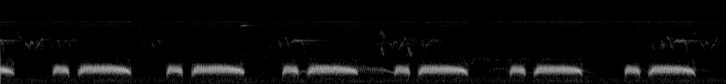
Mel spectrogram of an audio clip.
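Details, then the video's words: Wild spotted dove of medium-pitched voice repeating short-then-long coos in a regular rhythm, each long coo held and even; light chirps from small birds in the background. "Tekukur Liar // Suara Menengah // Penguku Habis"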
